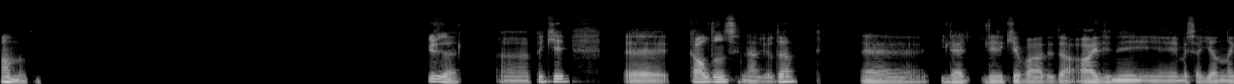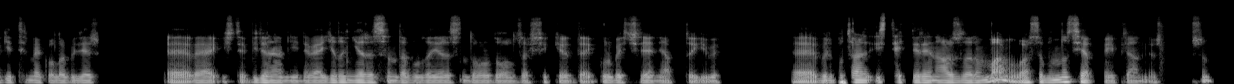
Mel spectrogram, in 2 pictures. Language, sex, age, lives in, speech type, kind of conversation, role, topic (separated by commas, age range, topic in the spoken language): Turkish, male, 30-34, Bulgaria, conversation, podcast, host, Kariyer değişikliğini aileye nasıl açıklarsın?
